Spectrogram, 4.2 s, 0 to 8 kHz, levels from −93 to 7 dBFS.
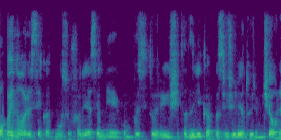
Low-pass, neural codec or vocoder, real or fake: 7.2 kHz; codec, 16 kHz in and 24 kHz out, 2.2 kbps, FireRedTTS-2 codec; fake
